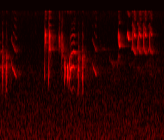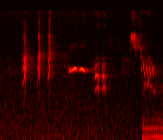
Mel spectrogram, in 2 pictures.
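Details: Song thrush, a common bird in Ireland, sings its complex song of bright, varied phrases of clear and scratchy notes, some repeated two or three times, before a short low noise cuts in.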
